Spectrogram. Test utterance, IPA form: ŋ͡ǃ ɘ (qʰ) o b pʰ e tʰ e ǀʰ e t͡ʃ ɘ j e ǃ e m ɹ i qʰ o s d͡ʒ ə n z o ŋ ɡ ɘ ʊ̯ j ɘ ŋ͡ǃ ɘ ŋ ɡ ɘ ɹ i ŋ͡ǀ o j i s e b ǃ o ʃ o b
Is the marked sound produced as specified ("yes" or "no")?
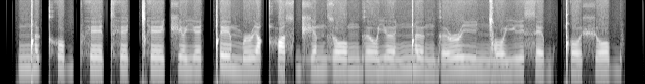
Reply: no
